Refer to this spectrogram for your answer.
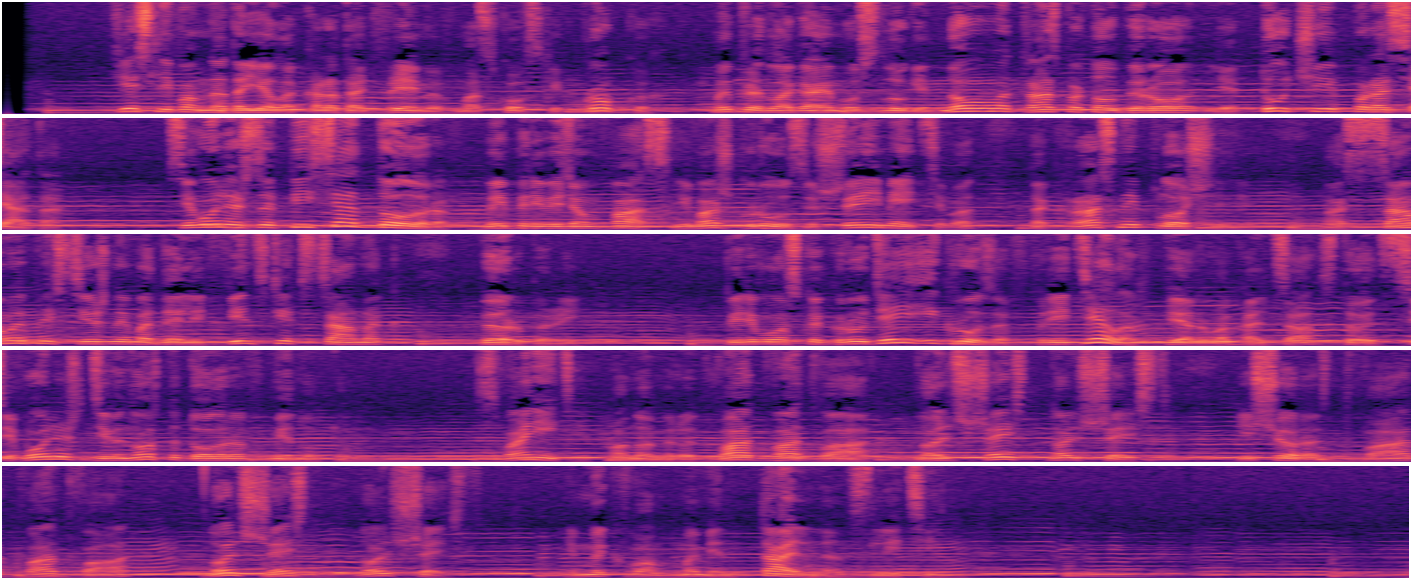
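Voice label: russian male voice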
